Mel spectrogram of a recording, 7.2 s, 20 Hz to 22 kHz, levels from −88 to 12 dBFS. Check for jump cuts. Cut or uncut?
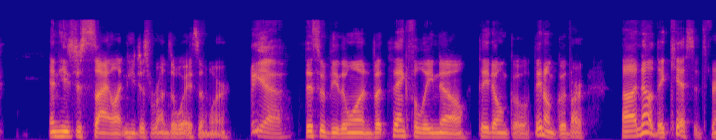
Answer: cut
